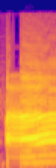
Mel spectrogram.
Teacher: کھڑا حمزہ کے اوپر کھڑا زبر ہے اس لیے ایک الف کے برابر کھینچ کر پڑھیں گے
